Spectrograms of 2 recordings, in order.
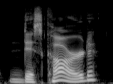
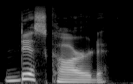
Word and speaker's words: discard: Next is discard or discard. Emphasis on either syllable is quite all right with me.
